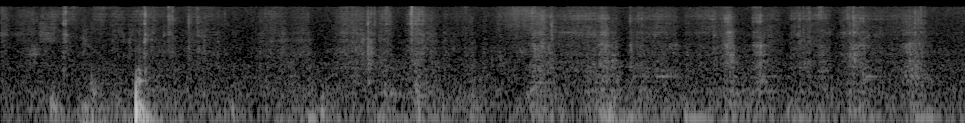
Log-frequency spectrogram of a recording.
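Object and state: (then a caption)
Stainless steel oven front being wiped. A hand wipes and rubs the large, flat brushed stainless steel front of an oven door and lower drawer with a folded paper towel. Quiet, soft, low swishing strokes come in short bursts with pauses between them, and a brief sharp knock sounds early on.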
